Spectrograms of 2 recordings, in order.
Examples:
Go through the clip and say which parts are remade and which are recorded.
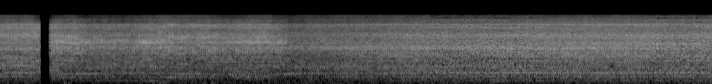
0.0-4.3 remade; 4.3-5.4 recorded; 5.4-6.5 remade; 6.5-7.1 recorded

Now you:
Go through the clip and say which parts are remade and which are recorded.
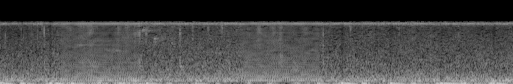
0.0-0.6 recorded; 0.6-1.4 remade; 1.4-2.4 recorded; 2.4-3.2 remade; 3.2-5.1 recorded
